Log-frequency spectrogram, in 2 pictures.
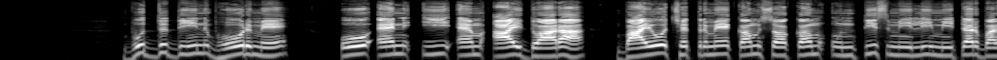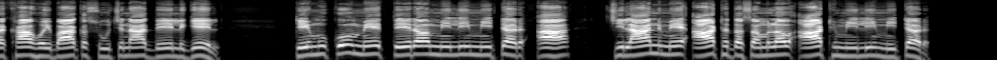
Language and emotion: Maithili, neutral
